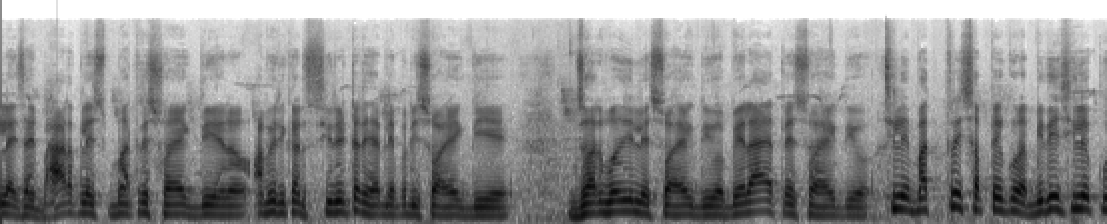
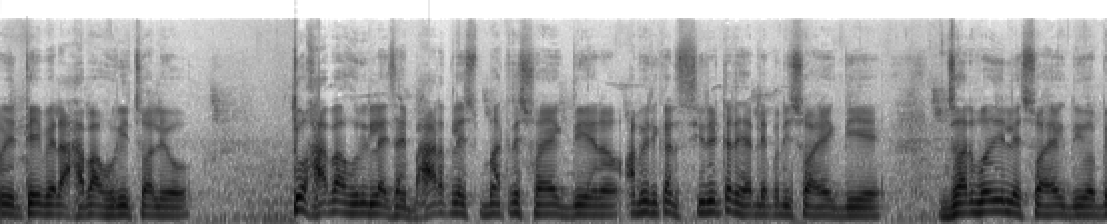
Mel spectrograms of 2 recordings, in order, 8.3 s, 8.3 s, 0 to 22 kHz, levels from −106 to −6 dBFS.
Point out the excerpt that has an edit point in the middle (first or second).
first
